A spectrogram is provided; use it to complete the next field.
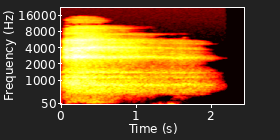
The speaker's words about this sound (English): Let's all just take a breath. Breathe in through the nose and out through a wide open mouth.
